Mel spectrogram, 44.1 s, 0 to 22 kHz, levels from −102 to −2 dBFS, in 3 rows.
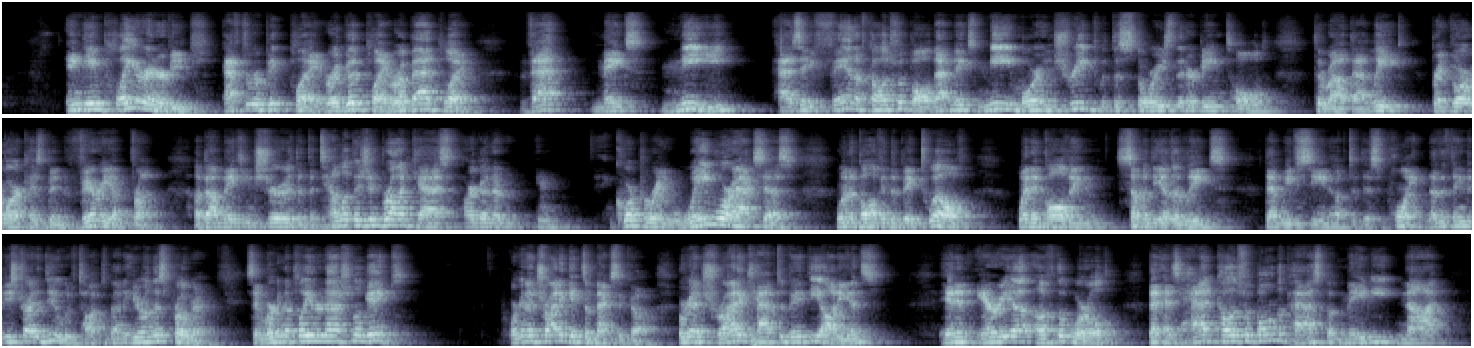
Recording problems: off-mic speech; far
room echo; slight; dies away in 0.4 s

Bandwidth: 14.5 kHz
